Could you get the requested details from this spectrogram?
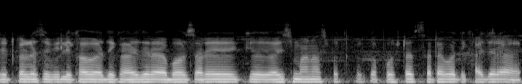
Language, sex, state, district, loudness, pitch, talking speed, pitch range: Hindi, male, Haryana, Rohtak, -14 LUFS, 115 Hz, 265 wpm, 115-120 Hz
